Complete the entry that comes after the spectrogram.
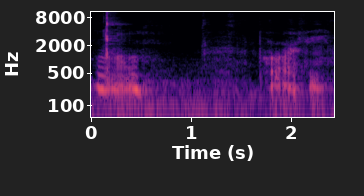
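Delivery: soft whispered sympathy. Real, not acted. Reader pitying the rejected dog in a whisper. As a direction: breathe it, full of pity. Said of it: "Look how distraught he is".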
